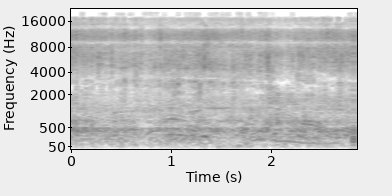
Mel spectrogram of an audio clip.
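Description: Water gushing steadily into a chicken waterer, a continuous close splashing rush with no breaks and no talking over it.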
